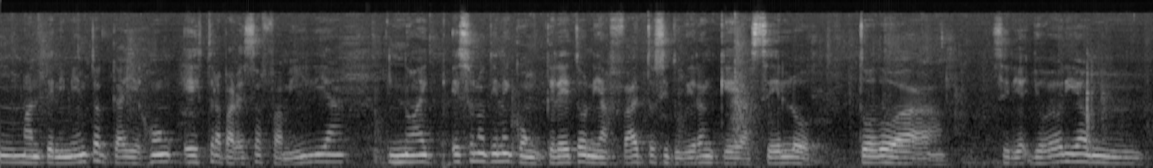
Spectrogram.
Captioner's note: speaking through interpreter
